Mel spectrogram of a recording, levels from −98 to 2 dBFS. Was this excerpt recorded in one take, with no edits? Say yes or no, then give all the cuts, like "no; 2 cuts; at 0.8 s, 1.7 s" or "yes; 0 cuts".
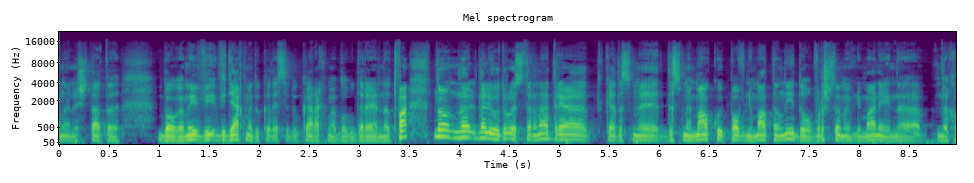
yes; 0 cuts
